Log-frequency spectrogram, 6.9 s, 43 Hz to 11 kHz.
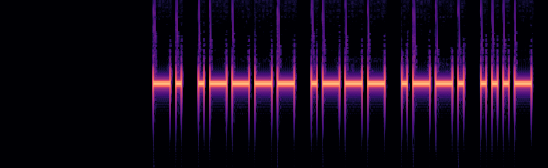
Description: Morse code, heard as a keyed tone, about 17 wpm, 700 Hz. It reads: N1JPV
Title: USA Call Signs - 5 Characters - Repeated 3x - 17wpm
